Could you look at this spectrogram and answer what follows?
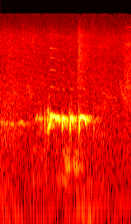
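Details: Local zebra dove singing in the manggung style, described as a prolific singer: one short phrase of a soft lead-in coo, then four quick, bubbling, rolling coos in a steady run, fairly clear with little background.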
